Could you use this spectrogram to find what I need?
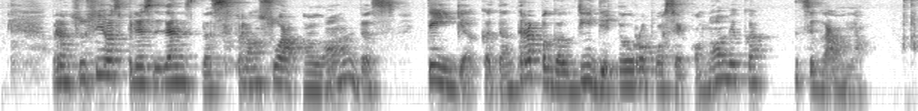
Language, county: Lithuanian, Kaunas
